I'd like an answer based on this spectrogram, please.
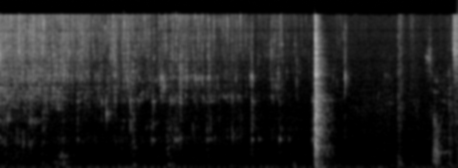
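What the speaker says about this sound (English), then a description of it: "And pour it all out" Hot bone broth pours from a pot through a filter and splashes into a sink, with a sharp clatter partway through and a voice talking faintly in the background.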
